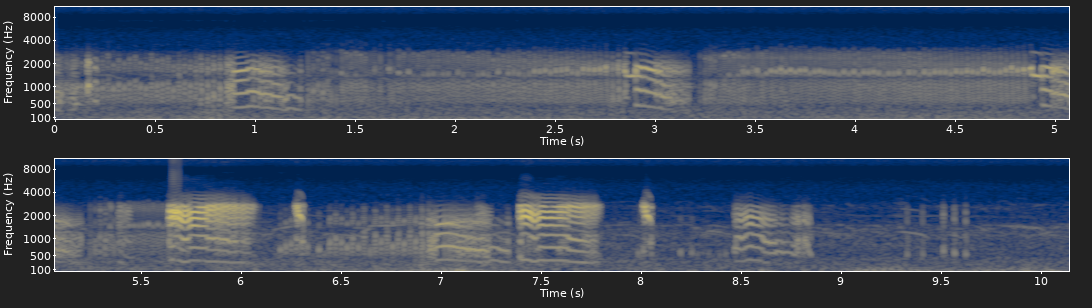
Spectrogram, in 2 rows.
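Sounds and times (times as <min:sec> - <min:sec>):
European storm petrel purring: 0:00.0 - 0:07.8.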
